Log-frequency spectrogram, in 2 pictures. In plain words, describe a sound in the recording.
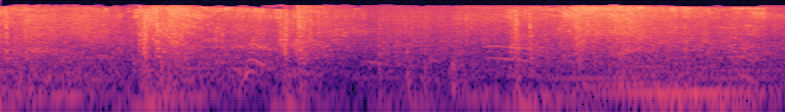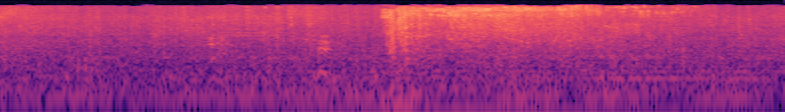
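Electric bolts crackle and fizz.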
